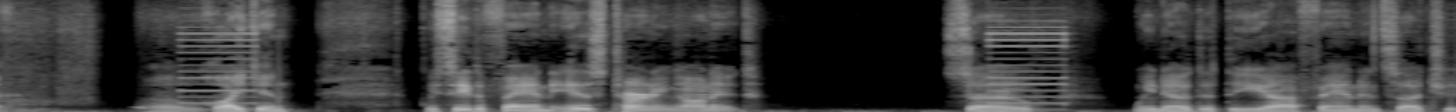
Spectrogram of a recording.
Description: A man talks with a series of electronic beeping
